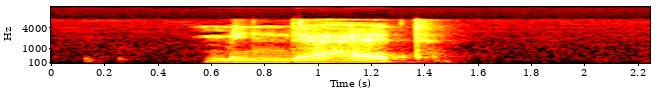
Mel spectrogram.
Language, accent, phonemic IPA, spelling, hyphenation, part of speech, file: German, Austria, /ˈmɪndɐhaɪ̯t/, Minderheit, Min‧der‧heit, noun, De-at-Minderheit.ogg
- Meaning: minority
